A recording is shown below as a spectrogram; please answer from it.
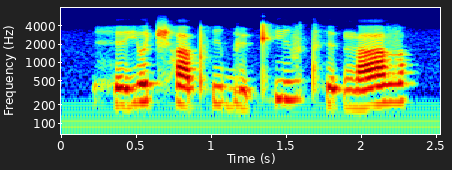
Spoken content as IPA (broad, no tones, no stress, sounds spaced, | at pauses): h e j ə t͡ʃʰ a pʰ i b y ʔ kʰ j i v tʰ ɪ ʔ ŋ a v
